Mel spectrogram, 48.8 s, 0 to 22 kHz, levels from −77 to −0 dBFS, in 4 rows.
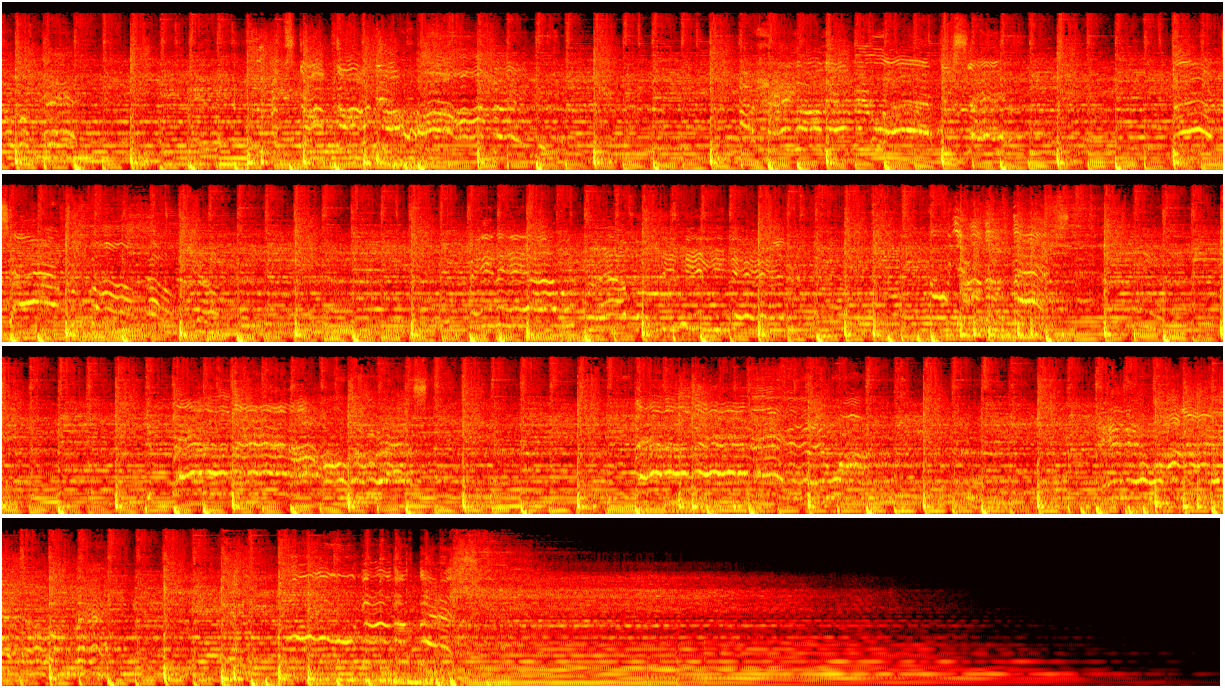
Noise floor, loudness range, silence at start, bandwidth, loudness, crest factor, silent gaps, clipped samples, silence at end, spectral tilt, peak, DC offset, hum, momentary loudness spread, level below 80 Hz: -65 dBFS; 3 LU; 0 s; 17 kHz; -18 LUFS; 18 dB; none; under 0.1%; 1.6 s; -3 dB/octave; 0 dBFS; under 0.1%; 50 Hz at -45 dBFS; 6 LU; -30 dBFS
